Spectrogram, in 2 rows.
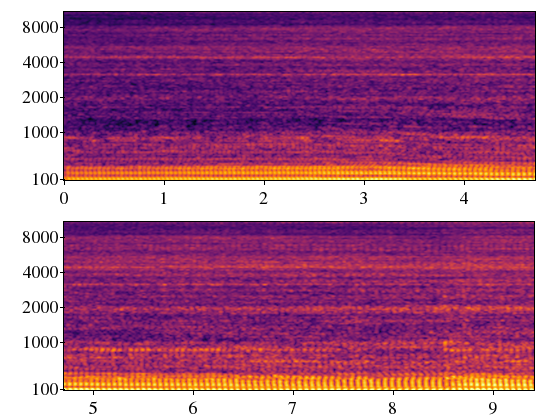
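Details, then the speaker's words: Yamaha 225DX Tri-Moto three-wheeler just revived after a long time not running, listened to at the cylinder head, before an oil change: steady single-cylinder thump climbing smoothly through the rev range, no knocks or rattles. Normal revving. "Listen to that thumping idle. That is beautiful. Goes through the rev range fine."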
